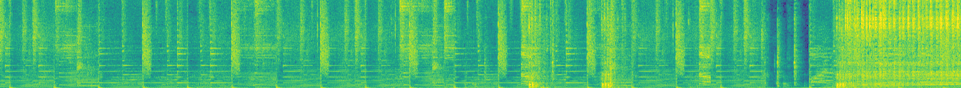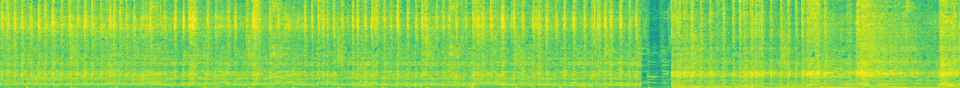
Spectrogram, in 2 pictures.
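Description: Derbi Senda DRD Pro motorcycle engine, freshly kick-started, runs steadily and loud from about ten seconds in, with rising and falling revs and a brief dip near twenty seconds; before that only faint clatter and handling noise.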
